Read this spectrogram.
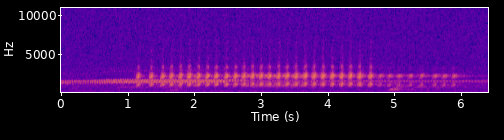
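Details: On an April night at a pond in north-east Italy, tree frogs burst into a quick rattle of clipped, repeated pulses for about three and a half seconds, then fade. A continuous mole cricket trill carries on throughout.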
